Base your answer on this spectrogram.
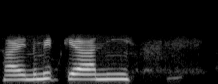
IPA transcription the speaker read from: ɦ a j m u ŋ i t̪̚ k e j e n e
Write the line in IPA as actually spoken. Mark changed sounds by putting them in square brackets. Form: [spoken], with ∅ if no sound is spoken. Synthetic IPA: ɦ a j [n] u [m] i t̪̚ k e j [a] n [i]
